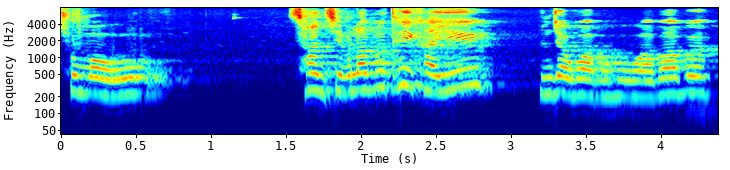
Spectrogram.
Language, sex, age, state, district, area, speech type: Bodo, female, 60+, Assam, Chirang, rural, spontaneous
